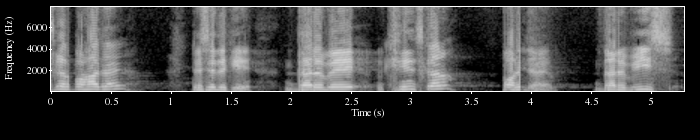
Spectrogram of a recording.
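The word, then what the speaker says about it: دیر: पढ़ेंगे दिलेर ए पढ़ेंगे दिर नहीं दिलेर देर पढ़ेंगे दीर नहीं पढ़ेंगे देर देखो दोनों सेम लिखा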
